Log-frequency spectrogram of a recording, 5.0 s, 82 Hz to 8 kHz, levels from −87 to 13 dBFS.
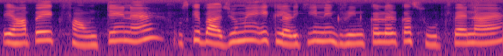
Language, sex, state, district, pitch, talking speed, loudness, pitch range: Hindi, female, Chhattisgarh, Raipur, 265 Hz, 200 wpm, -17 LUFS, 240-290 Hz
